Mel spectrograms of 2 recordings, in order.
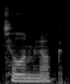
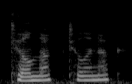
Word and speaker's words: Tillamook: You get guidance, and it's like, oh yeah, get the mudslide till, I call it Tillamook. I know I add an extra syllable. Where's the syllable? Tillanook, whatever the fuck.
